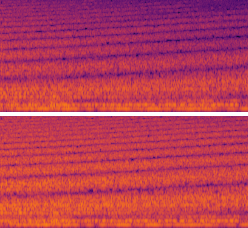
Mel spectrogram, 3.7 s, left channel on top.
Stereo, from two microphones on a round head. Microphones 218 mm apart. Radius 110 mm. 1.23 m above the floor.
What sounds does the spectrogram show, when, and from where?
0.0 s a drone: 45° right (ahead or behind); by 3.7 s 75° right (ahead or behind)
